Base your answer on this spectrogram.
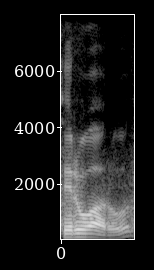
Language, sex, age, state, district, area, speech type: Tamil, male, 45-60, Tamil Nadu, Sivaganga, rural, spontaneous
